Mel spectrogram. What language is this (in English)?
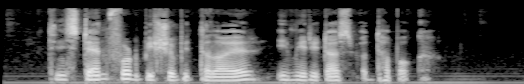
Bangla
